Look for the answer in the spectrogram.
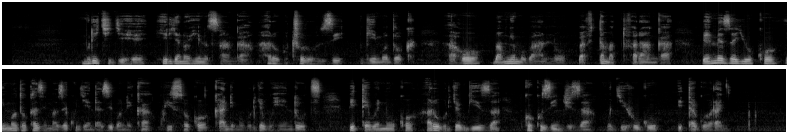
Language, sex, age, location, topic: Kinyarwanda, male, 25-35, Kigali, finance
